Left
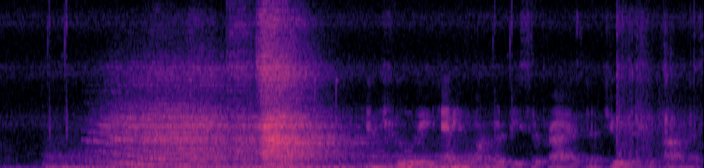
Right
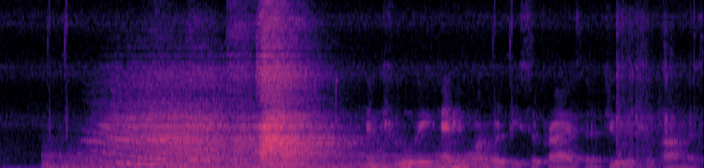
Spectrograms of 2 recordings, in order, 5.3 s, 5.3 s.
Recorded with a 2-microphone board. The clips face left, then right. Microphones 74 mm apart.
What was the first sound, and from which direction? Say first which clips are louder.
A door slam: right 3 dB; 50° right (ahead or behind).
